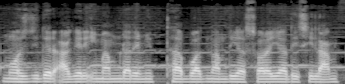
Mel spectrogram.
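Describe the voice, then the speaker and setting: Male actor as crooked, resentful villager in audio drama, rural Bangladeshi dialect, dark monotone delivery. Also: medium pitch, normal speed, faint music behind, close to an everyday voice. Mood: scheming, resentful. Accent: rural Bangladeshi Bengali dialect. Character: scheming, crooked village man, grumbling conspirator. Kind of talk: audio story acting.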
